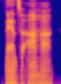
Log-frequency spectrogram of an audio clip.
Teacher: It adds a hamza, a glottal stop,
